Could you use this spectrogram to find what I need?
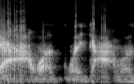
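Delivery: gremlin-like voice. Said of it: "her gremlin voice".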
